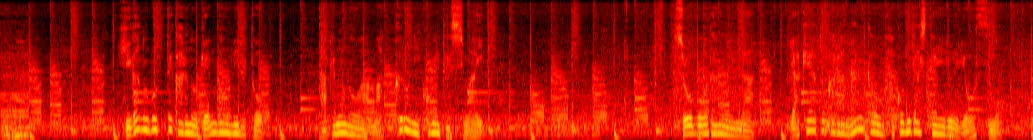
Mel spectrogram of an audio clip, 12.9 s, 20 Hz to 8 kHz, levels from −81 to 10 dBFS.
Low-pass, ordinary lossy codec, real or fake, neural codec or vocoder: none; none; real; none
